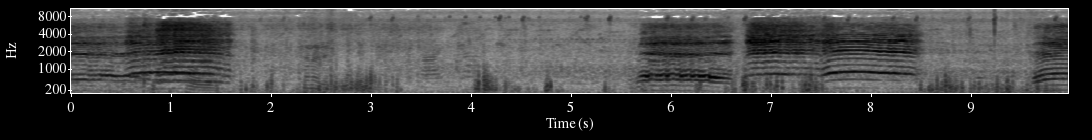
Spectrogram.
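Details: Goats playing with a young shepherd child in Indonesia; loud, wavering, harmonic bleats in two long bouts, with one brief bleat starting at the end, plus people talking between the cries.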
